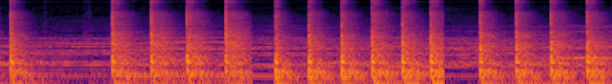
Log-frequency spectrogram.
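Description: A hammer striking a leather workpiece laid on a wooden block. After one blow at the start and a short pause, the blows come steadily, about three a second.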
